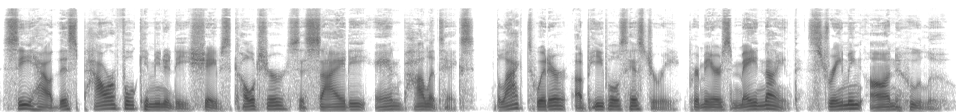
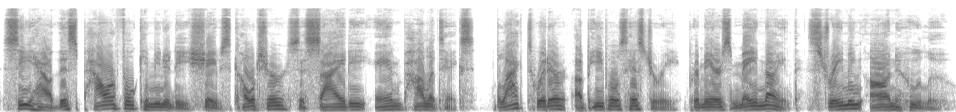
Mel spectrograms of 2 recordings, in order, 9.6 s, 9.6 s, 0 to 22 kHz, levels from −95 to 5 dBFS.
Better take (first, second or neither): first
